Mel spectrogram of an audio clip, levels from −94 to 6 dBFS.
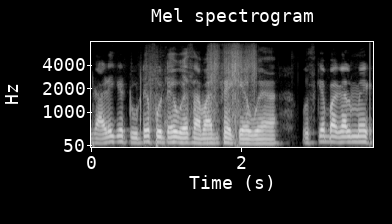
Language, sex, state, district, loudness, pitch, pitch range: Hindi, male, Jharkhand, Garhwa, -15 LUFS, 135 Hz, 125-155 Hz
